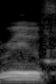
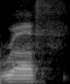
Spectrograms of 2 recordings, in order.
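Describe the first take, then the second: First: The word has a standard-accent vowel. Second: The word has a Chicago-accent vowel. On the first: "instead of" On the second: "with the Chicago accent"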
